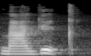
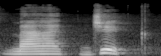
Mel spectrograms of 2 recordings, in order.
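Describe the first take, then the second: First: The middle consonant is a hard g sound. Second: The middle consonant is a soft j sound. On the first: The speaker calls it wrong. "We don't call it magic" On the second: The speaker calls it right. "It's magic"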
